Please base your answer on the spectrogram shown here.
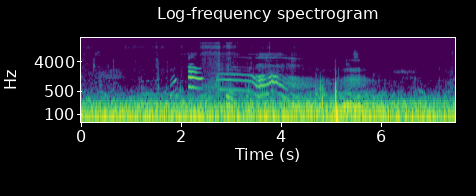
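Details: White cat described as angry and attacking everyone, giving short rising and falling meows with bright stacked harmonics around the middle of the clip, over steady low background rumble and a sharp click.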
